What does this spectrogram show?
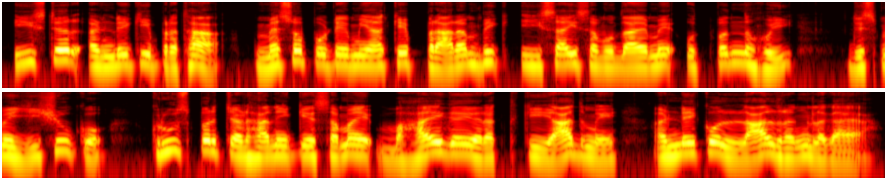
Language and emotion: Hindi, neutral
